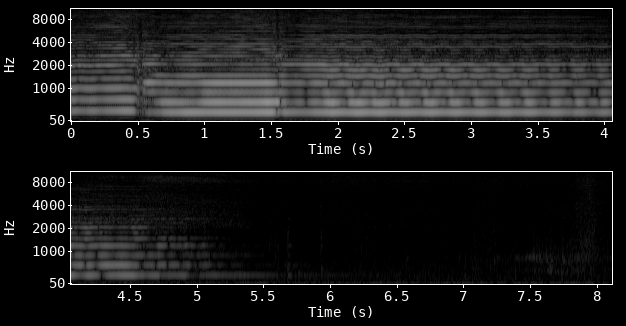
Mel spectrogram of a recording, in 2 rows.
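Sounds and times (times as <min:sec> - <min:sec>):
Maggini violin playing: 0:00.0 - 0:05.2.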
